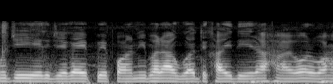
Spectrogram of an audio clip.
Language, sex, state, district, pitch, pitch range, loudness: Hindi, male, Punjab, Kapurthala, 140 Hz, 135-140 Hz, -14 LUFS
